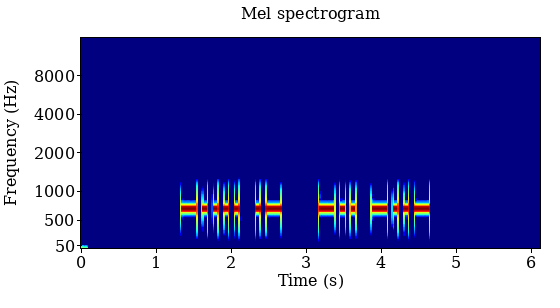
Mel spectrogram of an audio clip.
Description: Morse code, heard as a keyed tone, about 17 wpm, 700 Hz. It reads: 6A DX
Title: Field Day Exchanges Encore - 17wpm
